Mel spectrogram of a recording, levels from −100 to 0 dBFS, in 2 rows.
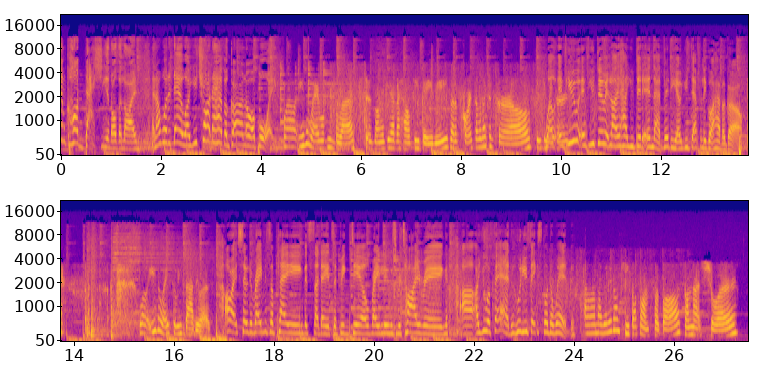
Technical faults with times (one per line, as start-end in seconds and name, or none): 13.57-13.61 loud pop
21.86-22.10 loud pop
